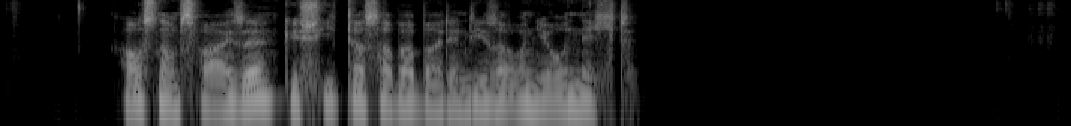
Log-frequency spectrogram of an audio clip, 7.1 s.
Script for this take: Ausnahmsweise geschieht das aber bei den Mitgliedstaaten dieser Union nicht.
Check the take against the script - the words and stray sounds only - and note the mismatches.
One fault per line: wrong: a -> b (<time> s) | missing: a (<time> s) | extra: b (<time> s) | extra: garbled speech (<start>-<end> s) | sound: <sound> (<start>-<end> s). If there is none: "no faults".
missing: Mitgliedstaaten (3.1 s)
